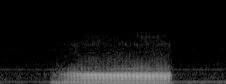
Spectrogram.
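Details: A female French Bulldog napping gives one long, low, rattling snore on an in-breath, with faint room hum around it.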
